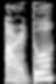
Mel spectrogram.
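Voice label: "er3duo", Chinese; 耳朵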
